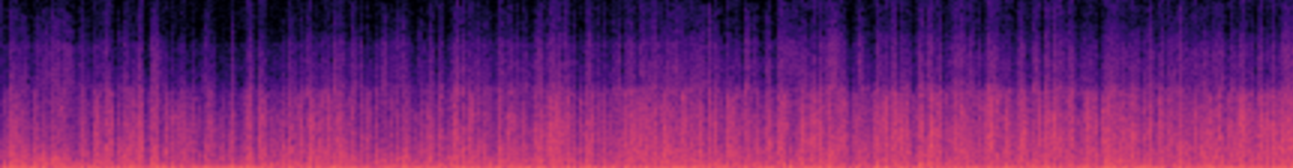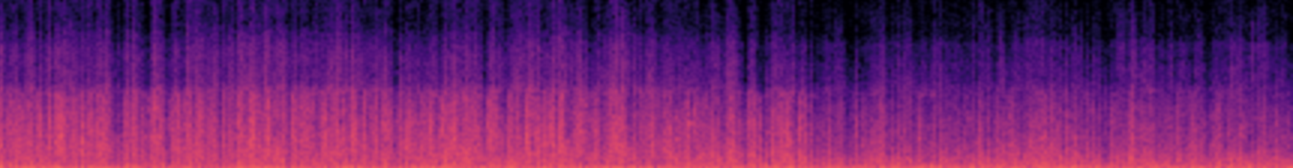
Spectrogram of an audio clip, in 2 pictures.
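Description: Steady rumble of wind buffeting the microphone, mixed with a trike's engine and road noise while riding along at speed.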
